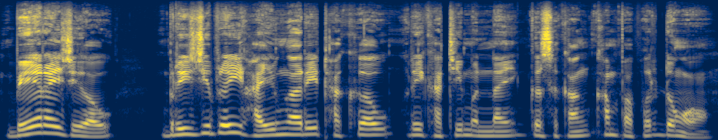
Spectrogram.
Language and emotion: Bodo, neutral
